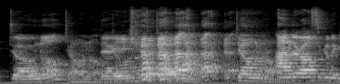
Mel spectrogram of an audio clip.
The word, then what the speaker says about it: Donal: it to you for saying my name it's Donal don't know they're also gonna give you get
